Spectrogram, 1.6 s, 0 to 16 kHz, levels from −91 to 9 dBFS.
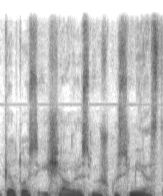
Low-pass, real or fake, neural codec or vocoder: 14.4 kHz; real; none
